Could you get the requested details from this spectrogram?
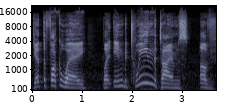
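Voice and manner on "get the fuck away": play-acted yelling. Retelling what a patient yelled at the crew: imitating a patient yelling. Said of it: "they're yelling".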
